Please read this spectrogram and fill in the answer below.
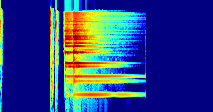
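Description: Sound effect for a subscribe-button animation: quick mouse-click sounds about a second in, then a bright notification-bell ding that rings for about a second and a half and fades away.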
